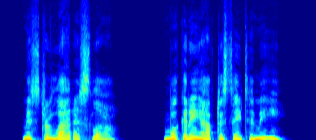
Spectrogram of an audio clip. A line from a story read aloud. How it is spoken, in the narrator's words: she exclaimed in a tone of pleased surprise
